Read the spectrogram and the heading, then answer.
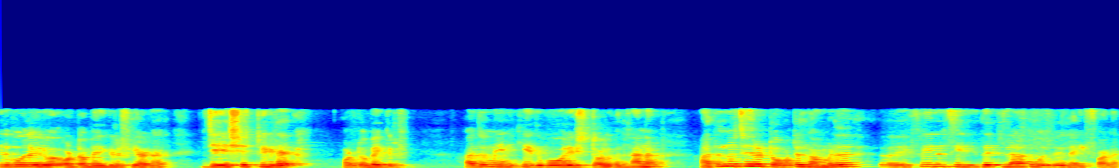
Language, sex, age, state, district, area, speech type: Malayalam, female, 18-30, Kerala, Thiruvananthapuram, urban, spontaneous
